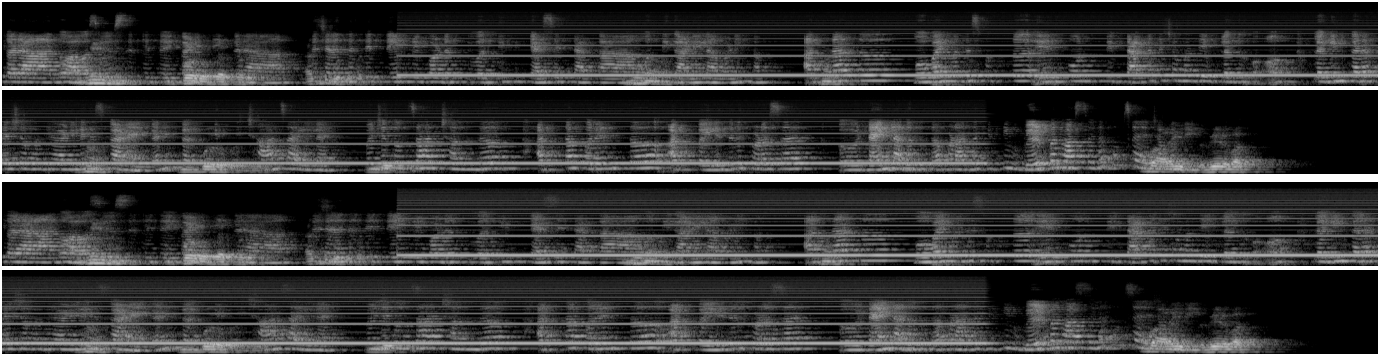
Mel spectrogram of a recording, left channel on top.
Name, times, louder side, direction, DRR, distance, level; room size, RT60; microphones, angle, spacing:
voice 1, 0.0-1.1 1.4-2.8 3.1-7.6 8.0-8.8 9.1-9.8 10.1-12.8 13.1-15.7 16.3-17.0 17.4-18.8 19.1-21.8 22.1-23.4 23.8-25.7, left 1 dB, 40° left, 0 dB, 4.9 m, -31 dB
voice 2, 0.7-1.2 1.6-2.5 3.0-3.6 6.2-6.7 8.2-8.4 14.5-14.8 15.5-16.4 17.4-17.7 25.1-26.2, equal, 5° left, 2 dB, 0.9 m, -27 dB
sound 1, 3.9-23.7, right 4 dB, 20° right, 0.4 m, -26 dB
14.0 x 9.6 x 5.1 m, 0.82 s
head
